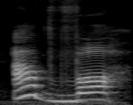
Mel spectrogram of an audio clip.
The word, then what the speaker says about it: avó: O acento agudo, ele é aberto. Avó. O som do acento agudo deixa a palavra, é como se a palavra ficasse aberta, ó, avó. A segunda aqui está com acento circunflexo. O som dele é fechado, ó. Avô. Então, agudo, avó. Circunflexo, avô. Tá vendo? Avó aberto, avô fechado. Então, olha que coisa mais interessante.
